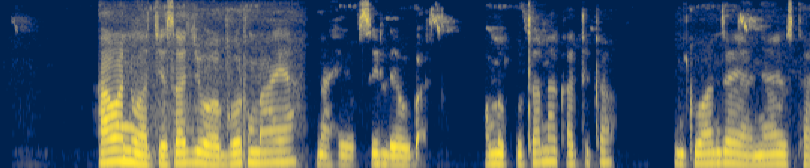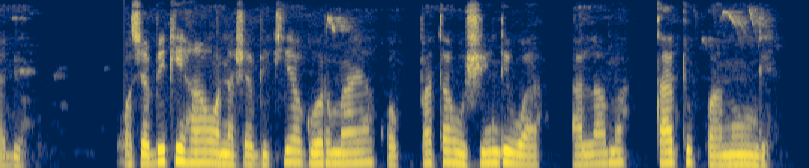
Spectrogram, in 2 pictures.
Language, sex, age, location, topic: Swahili, female, 36-49, Nakuru, government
